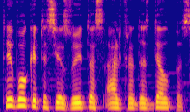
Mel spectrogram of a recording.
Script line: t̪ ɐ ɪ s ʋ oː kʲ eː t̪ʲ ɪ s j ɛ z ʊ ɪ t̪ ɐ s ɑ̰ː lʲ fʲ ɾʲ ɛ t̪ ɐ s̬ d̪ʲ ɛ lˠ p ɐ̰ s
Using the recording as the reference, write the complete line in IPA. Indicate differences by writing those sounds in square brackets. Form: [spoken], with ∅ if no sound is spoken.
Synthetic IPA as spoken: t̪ ɐ ɪ [∅] ʋ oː kʲ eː t̪ʲ ɪ s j ɛ z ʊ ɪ t̪ ɐ s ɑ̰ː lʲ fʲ ɾʲ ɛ [d̪] ɐ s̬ d̪ʲ ɛ lˠ p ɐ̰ s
